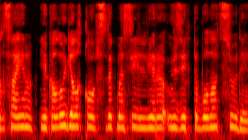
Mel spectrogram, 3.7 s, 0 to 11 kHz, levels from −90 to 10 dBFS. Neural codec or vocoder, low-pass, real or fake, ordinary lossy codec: codec, 44.1 kHz, 7.8 kbps, DAC; 9.9 kHz; fake; AAC, 32 kbps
